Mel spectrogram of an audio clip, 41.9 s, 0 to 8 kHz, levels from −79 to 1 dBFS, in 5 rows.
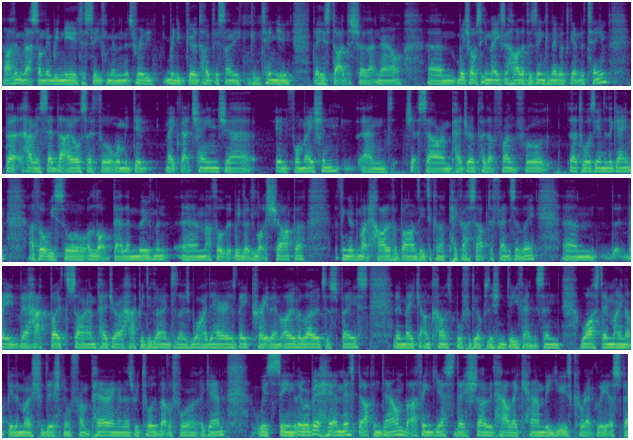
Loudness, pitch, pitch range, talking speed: -21 LUFS, 105 Hz, 105-110 Hz, 255 wpm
